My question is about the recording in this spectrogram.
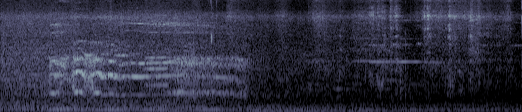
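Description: A rooster crowing once: a single call of about two and a half seconds, starting just under a second in.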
